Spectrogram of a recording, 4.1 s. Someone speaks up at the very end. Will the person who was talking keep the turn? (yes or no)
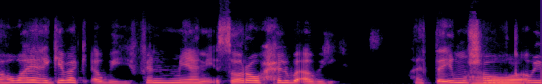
yes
